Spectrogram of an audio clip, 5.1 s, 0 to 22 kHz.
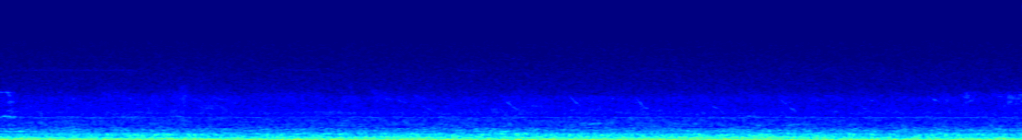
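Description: Boeing 737-800 jet engines (CFM56-7B turbofans) at taxi power, heard from a distance as a steady low hum under a noisy hiss.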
